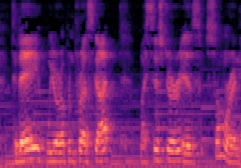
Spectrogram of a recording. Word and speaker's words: Prescott: Well, phonetically, in the way it's spelled, Prescott, but we all here call it Prescott.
